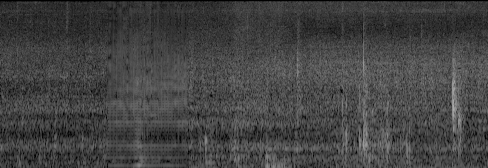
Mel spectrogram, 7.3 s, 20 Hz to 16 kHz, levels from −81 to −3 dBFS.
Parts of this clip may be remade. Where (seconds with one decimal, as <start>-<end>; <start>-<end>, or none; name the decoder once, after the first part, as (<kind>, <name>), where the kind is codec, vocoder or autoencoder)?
1.6-2.8 (vocoder, BigVGAN v2)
